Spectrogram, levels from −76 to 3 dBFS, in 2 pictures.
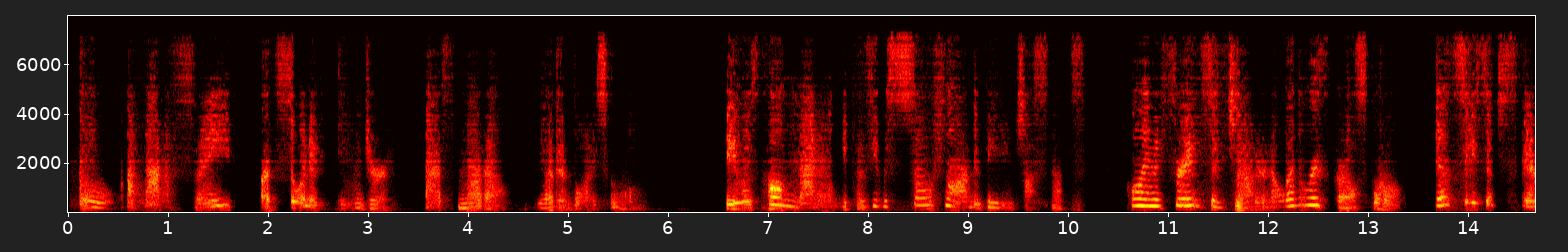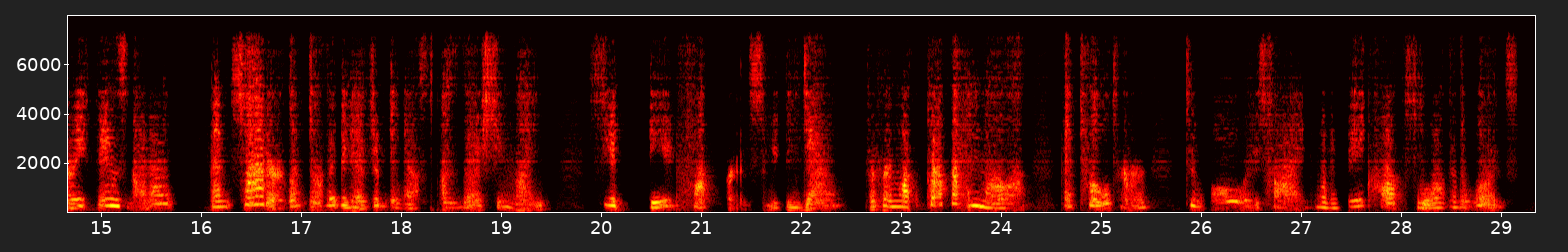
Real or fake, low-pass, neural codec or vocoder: fake; 7.2 kHz; codec, 44.1 kHz, 0.9 kbps, DAC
